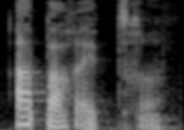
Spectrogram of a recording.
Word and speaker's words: Apparaître: Okay, so exactly the same situation here with this circumflex. You don't pronounce it. Remember to write it, but you don't pronounce it. Apparaître.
